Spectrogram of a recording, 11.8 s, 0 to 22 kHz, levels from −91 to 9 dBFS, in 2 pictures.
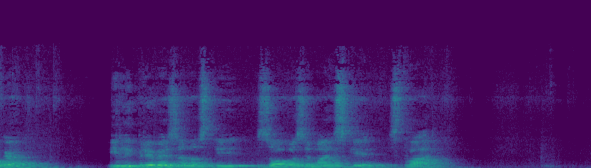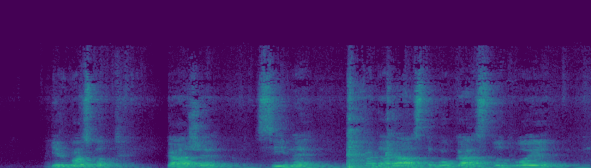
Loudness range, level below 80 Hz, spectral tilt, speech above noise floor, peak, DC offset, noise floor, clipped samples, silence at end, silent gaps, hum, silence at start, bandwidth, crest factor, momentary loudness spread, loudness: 8 LU; -76 dBFS; -5 dB/octave; 44 dB; -16 dBFS; under 0.1%; -76 dBFS; under 0.1%; 0 s; none; none; 0 s; 16.5 kHz; 18 dB; 11 LU; -33 LUFS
